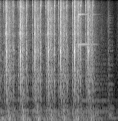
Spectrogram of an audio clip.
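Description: Keys struck on a Remington Quiet-Riter typewriter in a quick, even run of about eight crisp clacks up close, ending with a brief mechanical rattle.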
